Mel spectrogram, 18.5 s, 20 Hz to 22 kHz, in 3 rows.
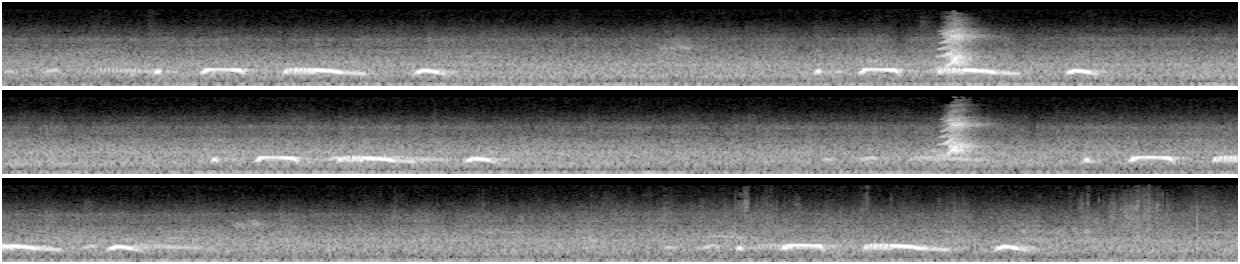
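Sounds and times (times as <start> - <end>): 
spotted dove low soft coo-croo-coo phrase: 0.0 - 2.5, 4.0 - 5.6, 7.2 - 8.9, 10.3 - 13.8, 14.8 - 18.5.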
